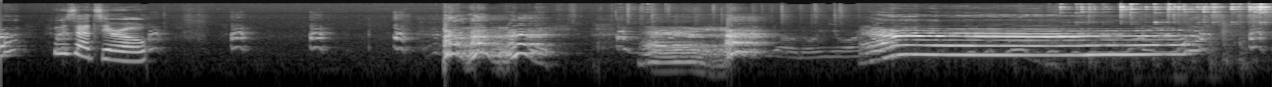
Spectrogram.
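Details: Dobermann howling in response to a recording of a dog crying, a bichon–shih tzu cross also joining; short yips and voice-like bursts, then a long level drawn-out howl lasting about three seconds near the end.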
